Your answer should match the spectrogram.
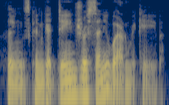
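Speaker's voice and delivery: deep, quiet, cool retort; low calm man voice. Acted. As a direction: throw it back coldly. Barrons counters calmly.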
